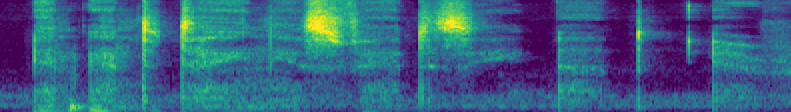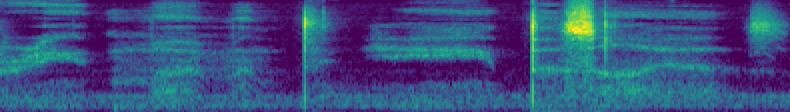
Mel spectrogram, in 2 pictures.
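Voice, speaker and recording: A man playing a possessive, smooth-talking son of a mafia boss in an intimate, hushed ASMR audio roleplay. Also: medium pitch. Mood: coolly appraising. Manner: slow, hushed, half-whispered delivery with deliberate pauses.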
